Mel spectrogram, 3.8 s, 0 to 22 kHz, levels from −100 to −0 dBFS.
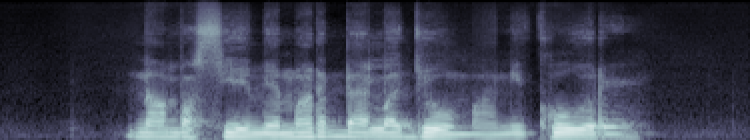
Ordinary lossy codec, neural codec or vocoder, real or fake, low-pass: none; codec, 44.1 kHz, 2.6 kbps, DAC; fake; 19.8 kHz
